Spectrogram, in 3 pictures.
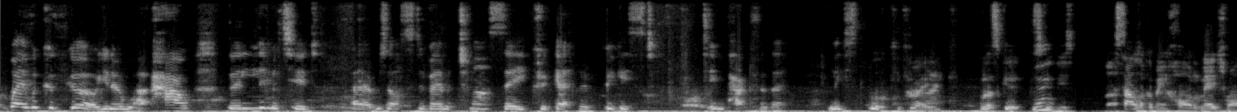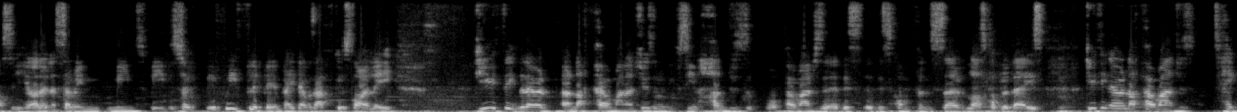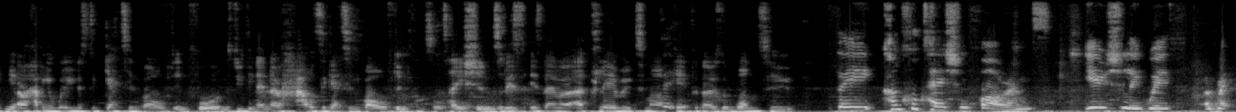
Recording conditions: background noise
